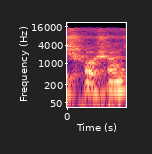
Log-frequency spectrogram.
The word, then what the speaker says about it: শ্মশান: তার উচ্চারণ হয় না শব্দের শুরুতে ম ফলার উচ্চারণ হয় না যেমন আমরা দেখতে পারি সানা এই যে শ্মশান শব্দে শ্মশান শব্দে শব্দের শুরুতে এখানে কিন্তু ম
